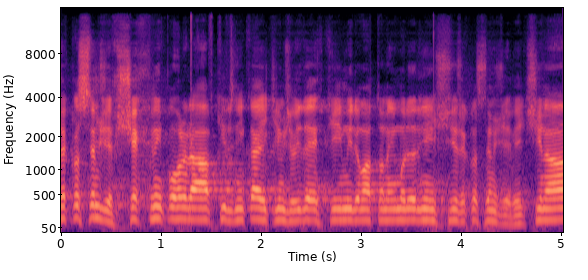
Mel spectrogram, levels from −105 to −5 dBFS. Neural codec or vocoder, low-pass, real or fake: codec, 44.1 kHz, 7.8 kbps, DAC; 14.4 kHz; fake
